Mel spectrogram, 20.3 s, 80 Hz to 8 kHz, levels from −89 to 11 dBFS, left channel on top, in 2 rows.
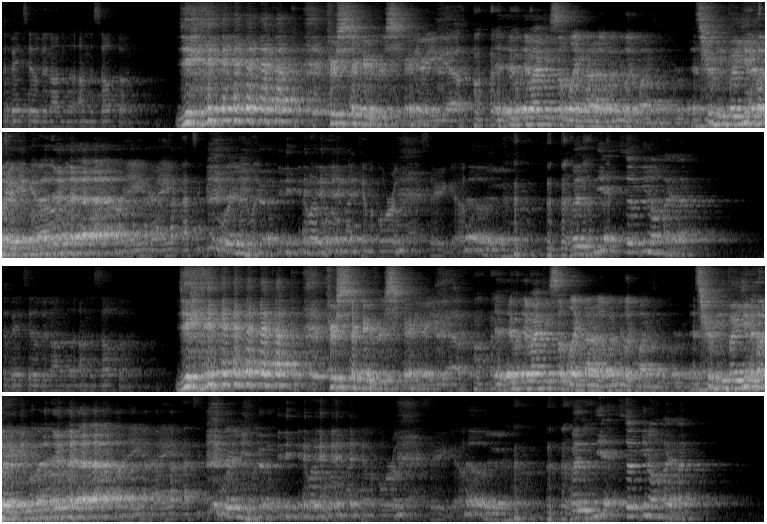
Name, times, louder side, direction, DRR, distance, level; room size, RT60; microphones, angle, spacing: voice 1, 0.0-1.7 4.0-4.4 5.2-6.9 9.9-13.7 14.2-16.4 16.9-18.3, left 3 dB, 25° left, 3 dB, 0.4 m, -42 dB
voice 2, 2.3-5.9 6.6-12.1 12.4-12.5 12.9-14.7 15.4-15.7 16.3-17.0 17.8-19.3, right 1 dB, 65° right, -2 dB, 1.3 m, -28 dB
5.6 x 4.3 x 4.8 m, 1.3 s
head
